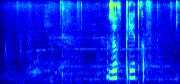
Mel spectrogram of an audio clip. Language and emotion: Russian, neutral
